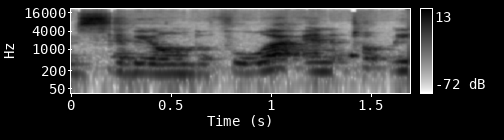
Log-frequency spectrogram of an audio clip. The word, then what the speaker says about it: Savion: I'd never heard the name Savion before, and it took me even ages to be able to pronounce it properly. It's actually Savon, but it's just never said completely right.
